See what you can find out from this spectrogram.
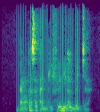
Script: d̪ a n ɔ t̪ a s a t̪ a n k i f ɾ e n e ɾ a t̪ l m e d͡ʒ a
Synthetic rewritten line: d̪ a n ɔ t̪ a s a t̪ a ŋ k i f ɾ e n i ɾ a l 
